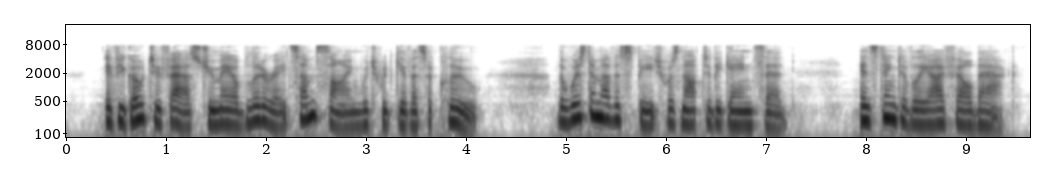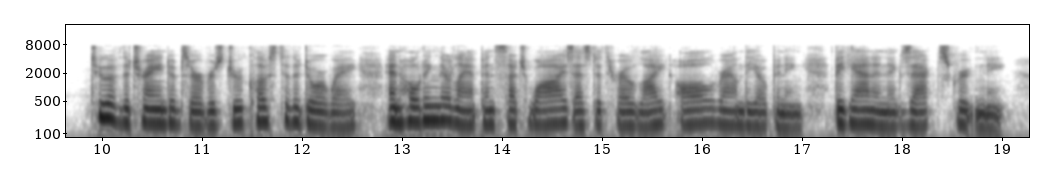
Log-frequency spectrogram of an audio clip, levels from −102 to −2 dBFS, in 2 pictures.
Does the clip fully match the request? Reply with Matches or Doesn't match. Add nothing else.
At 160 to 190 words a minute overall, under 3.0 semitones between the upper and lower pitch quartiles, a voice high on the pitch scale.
Doesn't match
